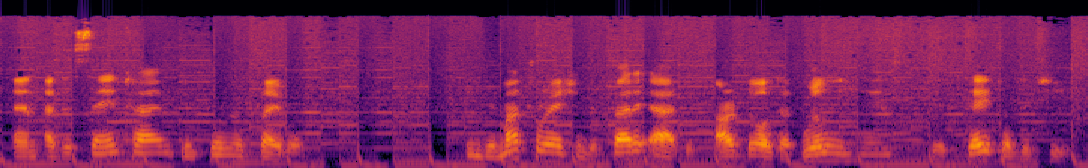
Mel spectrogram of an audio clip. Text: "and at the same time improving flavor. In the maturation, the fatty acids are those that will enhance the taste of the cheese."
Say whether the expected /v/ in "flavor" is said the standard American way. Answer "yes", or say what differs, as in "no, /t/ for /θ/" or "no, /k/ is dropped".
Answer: no, /b/ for /v/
